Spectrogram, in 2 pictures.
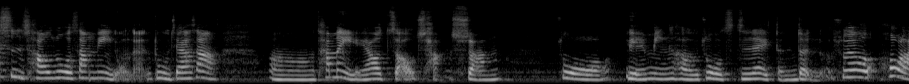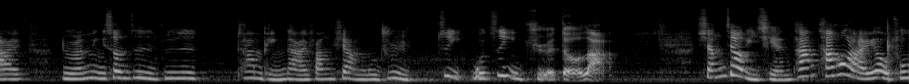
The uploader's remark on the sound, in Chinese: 抱歉我後來發現收音的時候收到電腦的聲音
